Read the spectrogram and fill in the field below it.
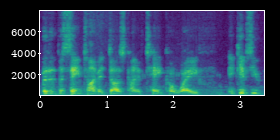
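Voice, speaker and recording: A man's voice: medium pitch, fairly even intonation, moderate pace, crowd noise, low-quality recording. A man in casual chat, speaking hesitantly as he thinks aloud. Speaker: podcast host.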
